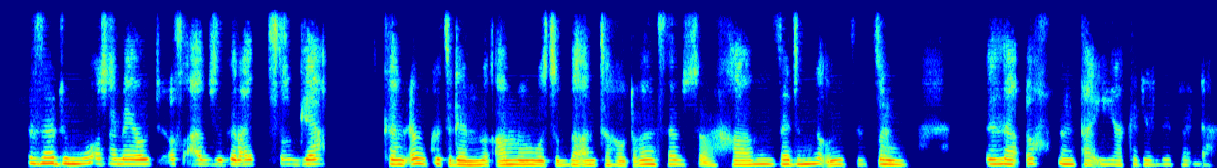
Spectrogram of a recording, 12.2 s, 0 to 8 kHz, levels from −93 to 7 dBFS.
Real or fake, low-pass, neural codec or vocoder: fake; 7.2 kHz; codec, 16 kHz, 1.1 kbps, Voila-Tokenizer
